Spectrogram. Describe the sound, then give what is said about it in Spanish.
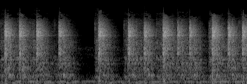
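Rapid mechanical keystrokes clatter from a typewriter, each a sharp crisp strike in quick succession, with one brief pause partway through before the typing resumes at the same brisk pace. “Entonces, rodeada de libros y de papeles, se sienta la máquina de escribir. y se pone a escribir El Rincón de los Niños”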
